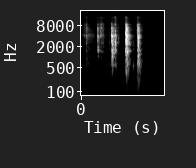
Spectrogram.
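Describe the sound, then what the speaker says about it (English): Tarot cards being shuffled, five short, evenly spaced crisp swishes that grow slightly louder, then silence, with no talking. "I find it enjoyable to shuffle live on the camera for you"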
